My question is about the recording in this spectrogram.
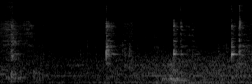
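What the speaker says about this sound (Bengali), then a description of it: "ঢাকা তুলে নিলাম।" A lid is lifted off a cooking pot of boiling potatoes and pointed gourd, giving a few faint, light metallic clinks close by in a quiet kitchen.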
